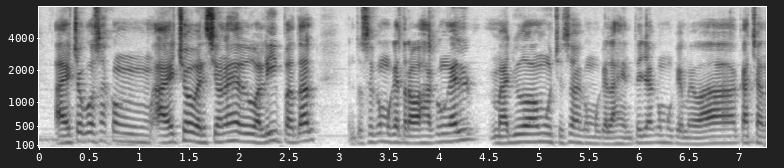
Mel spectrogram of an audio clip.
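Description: Delivered at a very fast pace, a man's speech holds fairly even intonation. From Venezuela, Caracas area. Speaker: singer; interviewee. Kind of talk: interview. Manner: casual, halting with repetitions. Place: studio. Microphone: studio mic.

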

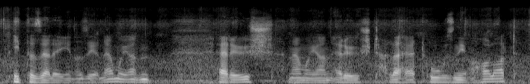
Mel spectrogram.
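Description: Noticeable background noise surrounds a dry sound with no echo. A man speaks at a fairly slow pace with fairly even intonation. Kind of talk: casual vlog chat. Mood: cheerful, relaxed. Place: waterside. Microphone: phone near.

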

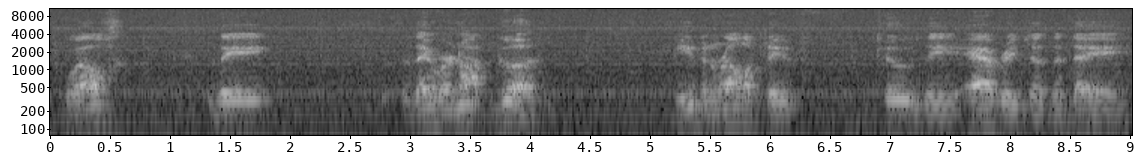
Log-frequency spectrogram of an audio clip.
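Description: A man with an American accent speaks at a very slow pace and a fairly low pitch, with long, frequent pauses. Light background noise and audible room echo come through. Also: ordinary pitch variation. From Northern California. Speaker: retired hospital worker; interviewee. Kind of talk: elder life story, reflective oral history recollection. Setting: home interview. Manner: unhurried, reminiscing, with frequent filler pauses; warm, sincere, affectionate. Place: home room. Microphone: old recording.

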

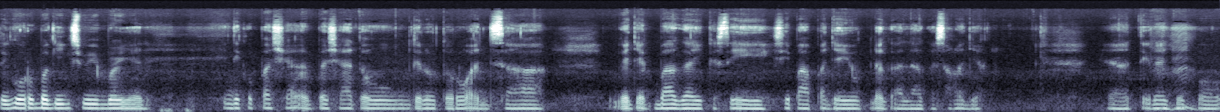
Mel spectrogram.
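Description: Somewhat breathy and dark, mellow in tone, a woman speaks at a fairly slow pace in a very deep, low voice with monotone, flat intonation. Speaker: vlogger. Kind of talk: casual vlog narration. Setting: outdoors at the beach. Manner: laughing often.

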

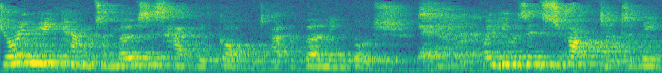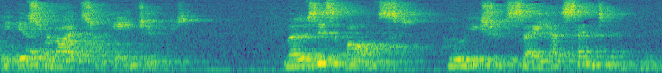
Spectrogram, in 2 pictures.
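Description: Strong room echo and light background noise surround a woman's high voice, which moves at a fairly slow pace with ordinary pitch variation. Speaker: preacher. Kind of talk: sermon. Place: church. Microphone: camera far.

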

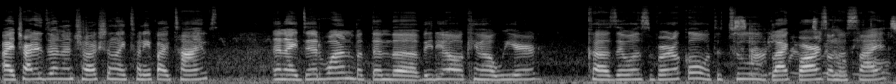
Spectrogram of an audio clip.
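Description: Her intonation is monotone and flat, and this woman is recorded with a dry sound with no echo amid noticeable background noise. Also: moderate pace. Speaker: vlogger. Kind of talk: casual vlog chat. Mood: slightly awkward, laughing. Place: car. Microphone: phone near.

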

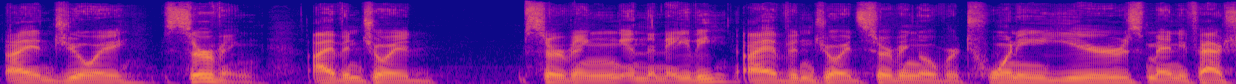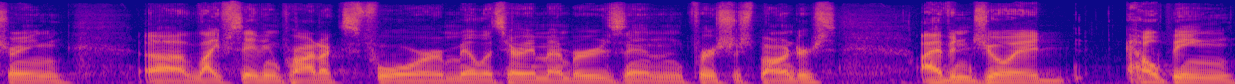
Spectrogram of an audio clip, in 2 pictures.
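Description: Using a plain, everyday voice, a man talks at a moderate pace with a fairly low pitch and fairly even intonation. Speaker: council guest. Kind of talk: interview answer. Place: studio. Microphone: lapel.

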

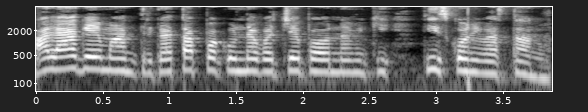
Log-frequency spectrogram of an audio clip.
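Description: A female-sounding cartoonish character voice speaks at a middle pitch and a moderate pace. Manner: servile, obedient.

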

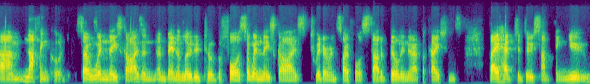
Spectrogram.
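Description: A man's fairly low pitch at a fairly quick pace, fairly even intonation, dry sound with no echo, quiet background. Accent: Australian. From Australia. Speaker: technology executive and author; guest. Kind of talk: interview. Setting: video call. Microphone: video call.

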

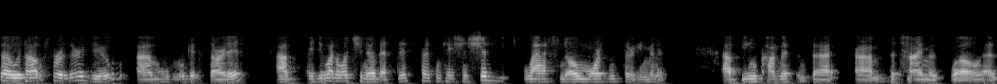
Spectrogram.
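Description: Speech moves at a fairly quick pace with ordinary pitch variation. The background is quiet. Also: man. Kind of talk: webinar presentation. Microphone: video call.

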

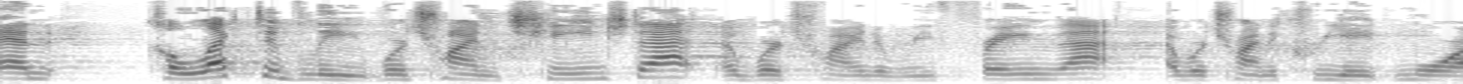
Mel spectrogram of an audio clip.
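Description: With an American accent, a woman talks at a fairly quick pace, with big swings in loudness. Her pitch is medium, with ordinary variation. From Guyana, then Brooklyn, New York; New York. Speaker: corporate executive, panel speaker; speaker. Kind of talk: conference panel remarks. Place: hall. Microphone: lapel.

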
